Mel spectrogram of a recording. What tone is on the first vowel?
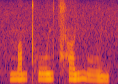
low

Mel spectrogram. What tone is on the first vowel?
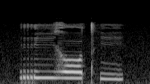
high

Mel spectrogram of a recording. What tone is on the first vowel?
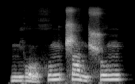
low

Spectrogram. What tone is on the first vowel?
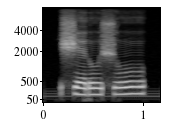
low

